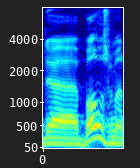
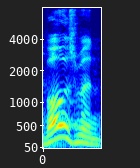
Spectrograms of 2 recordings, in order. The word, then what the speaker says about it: Boozman: Voted Boozman, I think, is the pronunciation.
